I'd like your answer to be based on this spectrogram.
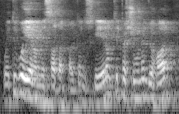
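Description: A man giving a slow, deliberate religious lesson in Swedish, dropping Arabic phrases in as he teaches. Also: medium pitch, dark tone. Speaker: preacher. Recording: very echoey room, voice from a distance.

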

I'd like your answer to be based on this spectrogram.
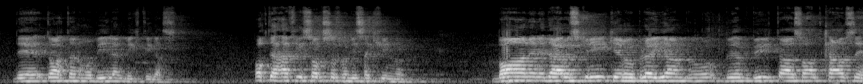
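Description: A man's voice: a little high, a little mellow. A man giving an Islamic lecture, earnest and admonishing, often asking rhetorical questions. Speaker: preacher. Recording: roomy sound, distant mic.

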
